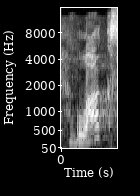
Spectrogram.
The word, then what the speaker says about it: luxe: fancy schmancy high-end glamorous luxe i would say lux yes it's short well it's its own word but i always think of luxurious okay sumptuous um to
